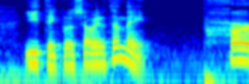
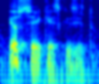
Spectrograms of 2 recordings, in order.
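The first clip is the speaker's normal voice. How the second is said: whisper; 9 semitones lower, 8 dB quieter, much faster than usual. Real, not acted. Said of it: "teacher aside, unvoiced".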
